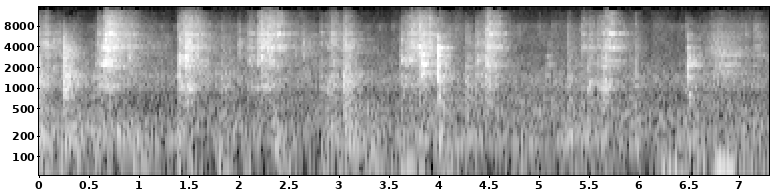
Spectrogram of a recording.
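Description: A screwdriver scraping and prying against metal on a 350 Chev engine, in short irregular strokes about every half second to a second.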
